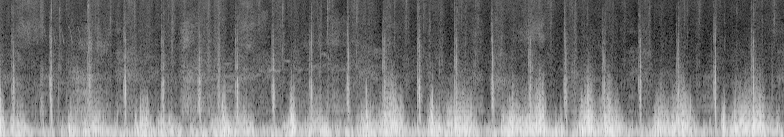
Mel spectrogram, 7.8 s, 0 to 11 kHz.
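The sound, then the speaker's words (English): Footsteps of people jogging easily in a fitness session: a steady run of soft, regular footfall thuds at an even pace, continuing throughout. “Going in 5 seconds, small jog. 3, 2, 1, let's go. Just jogging nice and easy.”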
